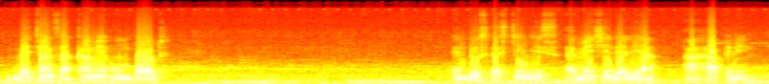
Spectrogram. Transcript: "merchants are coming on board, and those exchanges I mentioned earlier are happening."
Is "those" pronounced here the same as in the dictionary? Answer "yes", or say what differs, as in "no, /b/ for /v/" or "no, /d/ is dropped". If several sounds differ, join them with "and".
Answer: no, /s/ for /z/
